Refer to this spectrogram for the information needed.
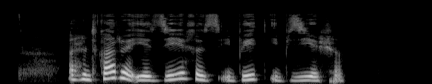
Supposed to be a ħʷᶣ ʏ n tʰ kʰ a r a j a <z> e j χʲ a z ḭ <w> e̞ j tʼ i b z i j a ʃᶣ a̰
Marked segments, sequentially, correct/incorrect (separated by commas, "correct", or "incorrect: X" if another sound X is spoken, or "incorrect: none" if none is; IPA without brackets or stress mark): correct, incorrect: b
